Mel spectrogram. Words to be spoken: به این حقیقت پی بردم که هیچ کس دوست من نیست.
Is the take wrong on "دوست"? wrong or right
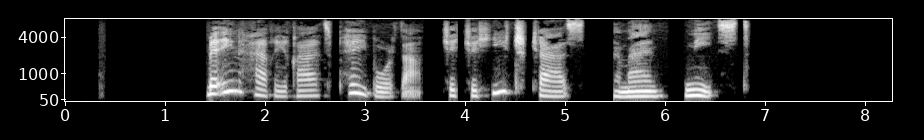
wrong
